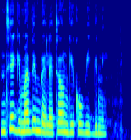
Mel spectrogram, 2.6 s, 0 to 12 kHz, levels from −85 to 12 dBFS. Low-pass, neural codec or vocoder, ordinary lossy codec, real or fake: none; none; none; real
